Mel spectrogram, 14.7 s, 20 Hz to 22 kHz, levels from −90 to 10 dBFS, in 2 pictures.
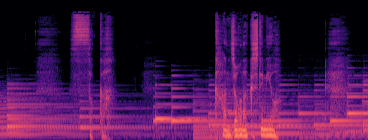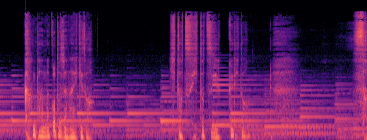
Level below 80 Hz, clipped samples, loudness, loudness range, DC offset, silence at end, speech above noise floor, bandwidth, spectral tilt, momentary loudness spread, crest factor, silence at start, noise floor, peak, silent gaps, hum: -38 dBFS; under 0.1%; -24 LUFS; 8 LU; under 0.1%; 0 s; 26 dB; 16.5 kHz; -4 dB/octave; 15 LU; 24 dB; 0 s; -46 dBFS; 0 dBFS; none; none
